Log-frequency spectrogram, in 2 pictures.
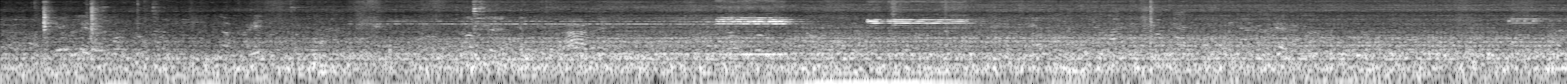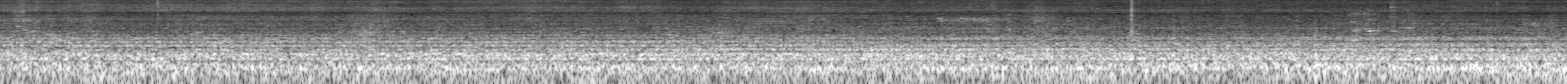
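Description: Busy street noise at a roadside food stall: steady traffic and background voices, with vehicle horns honking several times. The loudest honks come about seven to nine seconds in, together with the low rumble of a passing vehicle.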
